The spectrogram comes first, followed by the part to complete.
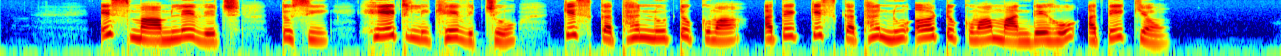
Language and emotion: Punjabi, neutral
